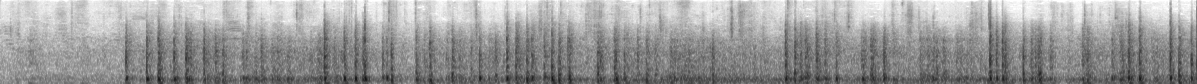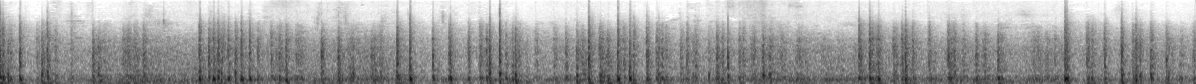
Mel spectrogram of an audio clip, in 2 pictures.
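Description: Fireworks display barrage: aerial shells bursting in quick, overlapping bangs and crackles, setting in about a second in and keeping up without a break.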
